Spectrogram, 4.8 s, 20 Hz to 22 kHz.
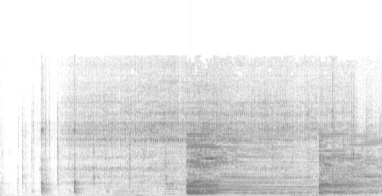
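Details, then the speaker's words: Wall clock after bending the chime hammer back: two clean bell-like strikes about 1.5 seconds apart, ringing and fading evenly; hammer now strikes properly. "chimed 2 times. So that's how to fix your wall clock sound."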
